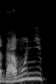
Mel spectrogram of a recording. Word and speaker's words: 나뭇잎: 자, 나뭇잎 같은 경우에는 나무 플러스 잎이잖아요. 그런데 발음은 어떻게 됩니까? 나뭇잎으로 되죠. 그러니까 니은이 덧나요. 요게.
